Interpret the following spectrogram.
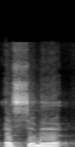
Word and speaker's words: السماء: وعشان كده لو قلنا السماء او السمكة او الصياد او الضابط او الشمس، كل هذه الكلمات لا تنطق بها اللام. وحاول ادرب التلميذ على كتابة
